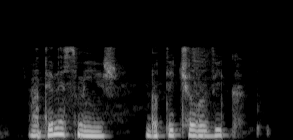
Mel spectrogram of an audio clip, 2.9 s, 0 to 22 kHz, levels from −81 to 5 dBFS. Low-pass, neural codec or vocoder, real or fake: 5.4 kHz; codec, 16 kHz, 8 kbps, FreqCodec, larger model; fake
